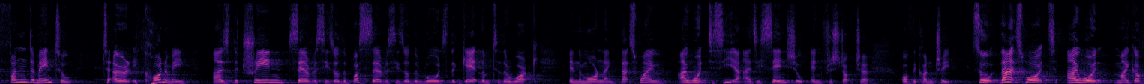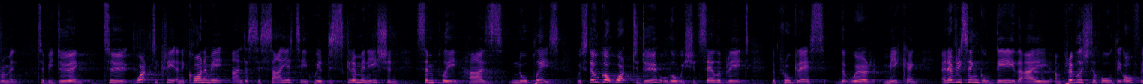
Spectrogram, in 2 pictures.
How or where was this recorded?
live audience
